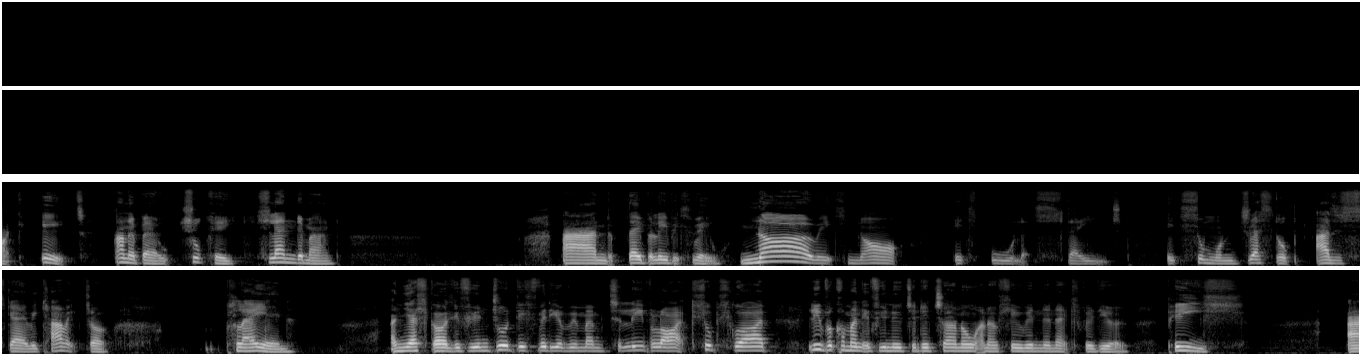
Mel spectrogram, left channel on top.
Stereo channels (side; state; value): left; silent; digital silence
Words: It, Annabelle, Chucky, Slenderman. And they believe it's real. No, it's not. It's all staged. It's someone dressed up as a scary character playing. And yes, guys, if you enjoyed this video, remember to leave a like, subscribe, leave a comment if you're new to the channel, and I'll see you in the next video. Peace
